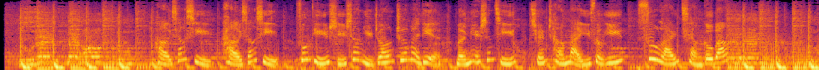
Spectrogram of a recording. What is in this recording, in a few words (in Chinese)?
促销 女 激情; 服装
